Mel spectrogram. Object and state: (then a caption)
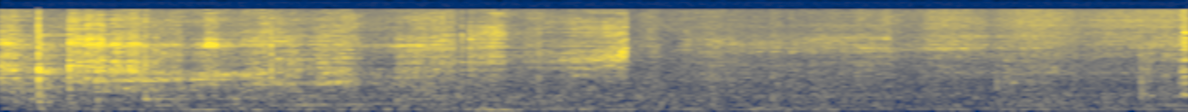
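Glossy paper book page. Fingertips of both hands rub and scratch across the glossy coated paper pages of a large open hardcover book. The result is a quiet, steady, bright, hissy rubbing and scraping texture, with a brief sharper swipe near the middle and a few louder strokes toward the end.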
